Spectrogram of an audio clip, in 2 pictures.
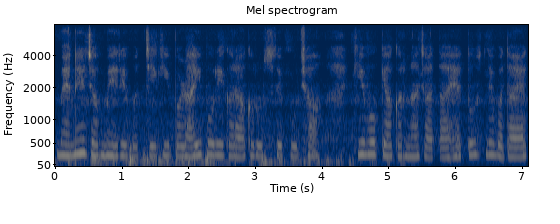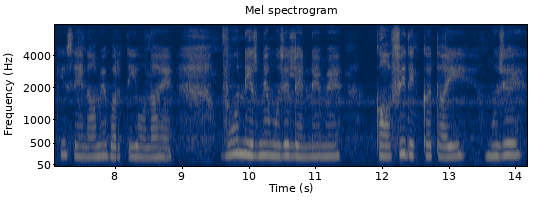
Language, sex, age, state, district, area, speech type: Hindi, female, 45-60, Rajasthan, Jaipur, urban, spontaneous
